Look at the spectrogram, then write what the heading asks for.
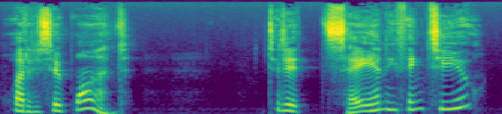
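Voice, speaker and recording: A man voicing an excitable, jovial businessman who gushes in a high voice. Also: moderate pace. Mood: alarmed. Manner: high, gushing and breathless.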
